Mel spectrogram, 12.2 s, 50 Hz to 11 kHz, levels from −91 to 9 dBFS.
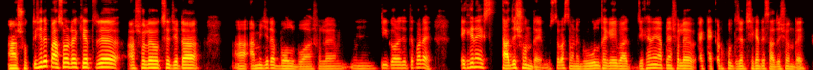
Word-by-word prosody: আ - - +4 0.2
শক্তিশালী 185 - +3
পাসওয়ার্ডের 195 0 +5
ক্ষেত্রে 190 -1 +3 0.5
আসলে 160 +4 +1
হচ্ছে 160 +2 -1
যেটা 150 0 +3 0.8
আ - - -4 0.2
আমি 135 +2 -1
যেটা 150 -2 0
বলবো 120 -3 -2 0.2
আসলে 115 +1 -8 0.4
উম 125 0 -9 0.2
কি 150 - -4
করা 150 0 +1
যেতে 150 +2 -7
পারে? 175 -1 +1 0.6
এখানে 195 +5 +2 0.4
সাজেশন 155 +2 +3
দেয়। 95 -3 -3
বুঝতে 120 - -9
পারছেন? 145 - -3
মানে 115 -1 -4
গুগল 130 +3 0
থেকেই 130 -1 0
বা 120 - +2 0.2
যেখানেই 150 +5 -1
আপনি 140 - -5
আসলে 130 +1 -1 0.2
একটা 120 0 -7
অ্যাকাউন্ট 125 +2 -6
খুলতে 120 -3 -5
চান 125 - 0
সেখানটাই 130 -1 -2
সাজেশন 115 +3 -3
দেয়। - - -2
135 Hz, 175 wpm, -22 LUFS, 125-160 Hz, 0.8 s, পাসওয়ার্ডের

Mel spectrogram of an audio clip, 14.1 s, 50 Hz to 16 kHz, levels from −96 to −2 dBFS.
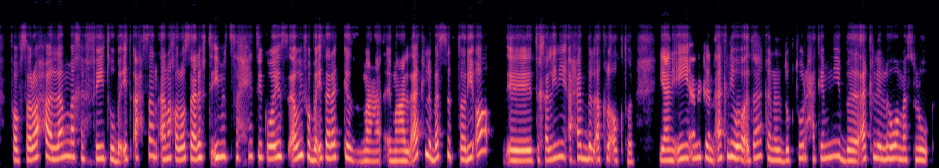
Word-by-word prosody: فبصراحة 255 +6 +2
لمّا 285 +5 +2
خفّيت 260 -2 -3
وبقيت 245 +2 0
أحسن 325 -3 -4
أنا 250 +3 0
خلاص 260 +1 0
عرفت 280 +3 +1
قيمة 295 +1 +4
صحتي 300 +1 -5
كويس 280 +2 +3
أوي، 275 +8 +4
فبقيت 270 -2 +1
أركّز 275 -6 0
مع 210 -1 -3 0.2
مع 215 0 +1
الأكل 335 - +1
بس 275 +3 -1
بطريقة 280 +1 0 0.4
آآ، 220 0 +5
تخلّيني 240 +6 -3
أحب 265 +1 -1
الأكل 245 +1 -1
أكتر. 220 -4 -6 0.4
يعني 225 -1 +2
إيه، 260 +5 +1
أنا 270 +3 -1
كان 255 -6 0
أكلي 280 +2 +1
وقتها 270 +3 +2
كان 260 -6 -4
الدكتور 225 +5 -2
حاكمني 275 +5 -3
بأكل 240 +4 0
اللي 255 0 +2
هو 270 +1 +4
مسلوق، 235 -3 -1
260 Hz, 160 wpm, -23 LUFS, 235-285 Hz, 0.4 s, آآ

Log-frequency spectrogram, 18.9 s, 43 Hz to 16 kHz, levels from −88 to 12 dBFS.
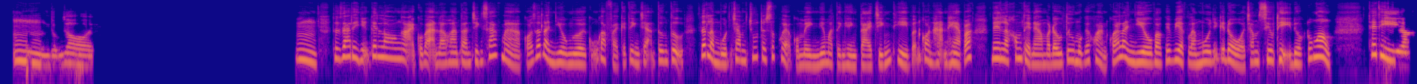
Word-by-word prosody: Ừm, 225 0 0 0.3
đúng 160 +1 -8
rồi. 170 -4 -2 2.7
Ừm, 240 -5 -1 0.2
thực 265 - -2
ra 300 +2 +4
thì 285 -4 -1
những 235 - -5
cái 310 - +1
lo 280 -3 0
ngại 245 -3 +1
của 185 - -6
bạn 190 - +3
là 185 0 0
hoàn 200 +1 -2
toàn 200 -2 -2
chính 215 +1 -4
xác 315 +6 -1
mà. 200 - -1
Có 185 - -4
rất 325 +2 +1
là 305 - +5
nhiều 200 -3 -3
người 185 -1 +1
cũng - - -12
gặp - - -1
phải 160 - -8
cái 185 - -8
tình 205 -4 -4
trạng - - -4
tương 225 -2 -3
tự, 400 - +2 0.2
rất 335 0 +6
là 270 - +6
muốn 180 -5 -2
chăm 240 -3 -2
chút 285 +5 -5
cho 265 - -3
sức 290 +4 -3
khỏe 235 - -3
của 150 - -9
mình, 165 -1 -3
nhưng 195 +2 -2
mà 190 - -3
tình 170 -2 -8
hình 165 -1 -4
tài 160 -1 -1
chính 175 +6 -3
thì 190 -8 -1
vẫn - - -3
còn 245 -5 -1
hạn - - -1
hẹp 190 -2 +1
á, 275 - +6 0.3
nên 265 -1 +4
là 230 - +4
không 270 +4 -3
thể 215 -7 0
nào 175 -1 -1
mà 175 - -1
đầu 185 +1 +3
tư 235 +1 -3
một 205 -2 -1
cái 220 - -4
khoản 225 -8 -3
quá 220 - +1
là 300 - +4
nhiều 205 -3 +2
vào 200 -1 +2
cái 230 +4 -4
việc 225 -5 +1
là 180 - -1
mua 210 +4 -1
những 210 - -6
cái 255 - 0
đồ 220 -8 +3
ở 150 - -1
trong 205 +7 -4
siêu 235 -2 +2
thị 245 - +2
được, 185 0 -2
đúng 265 - -2
không? 305 -1 +9 0.5
Thế 355 - +6
thì, 270 -8 +7
ờ, - - +7
210 Hz, 275 wpm, -24 LUFS, 185-250 Hz, 2.7 s, không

